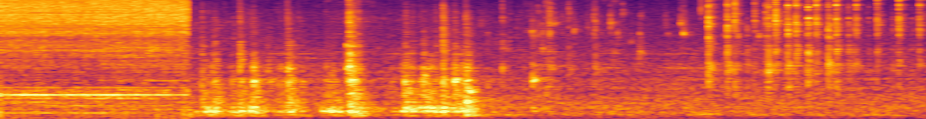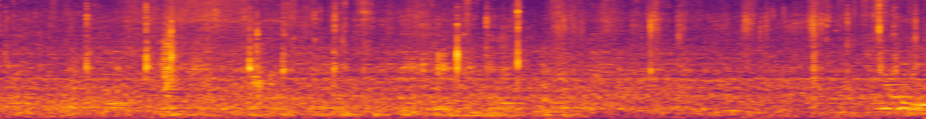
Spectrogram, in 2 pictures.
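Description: An ultrasonic cleaner's bath runs with a steady hiss and hum, then cuts off suddenly about a second and a half in. Water then splashes and drips as the wet die-cast toy truck parts are lifted out of the bath, with light clicks and rattles as they are handled.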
